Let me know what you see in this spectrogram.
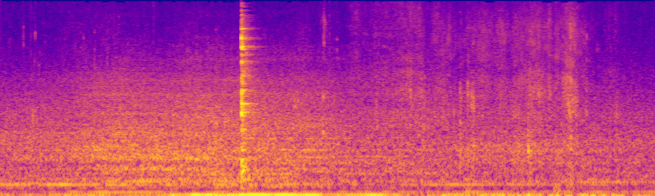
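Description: Chewing a mouthful of pasta, with one sharp clink of a metal fork against a ceramic bowl about two and a half seconds in, over a low steady hum.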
